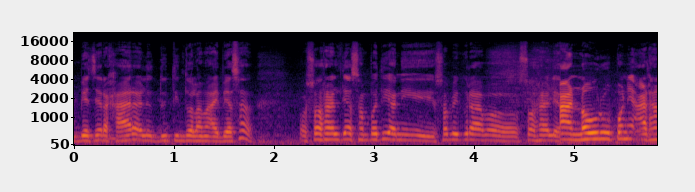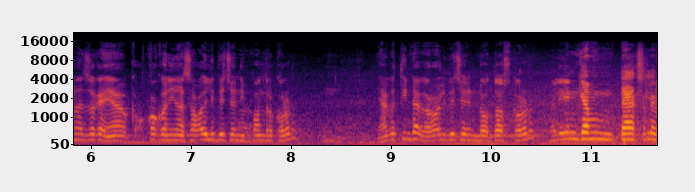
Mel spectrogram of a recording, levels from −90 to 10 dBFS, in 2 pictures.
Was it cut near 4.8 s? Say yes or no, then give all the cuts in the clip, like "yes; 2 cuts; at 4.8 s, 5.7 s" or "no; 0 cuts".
yes; 1 cut; at 4.8 s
